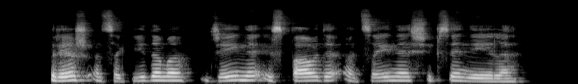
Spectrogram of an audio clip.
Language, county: Lithuanian, Šiauliai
